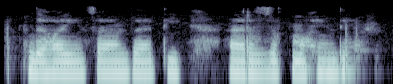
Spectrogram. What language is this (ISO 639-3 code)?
pus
